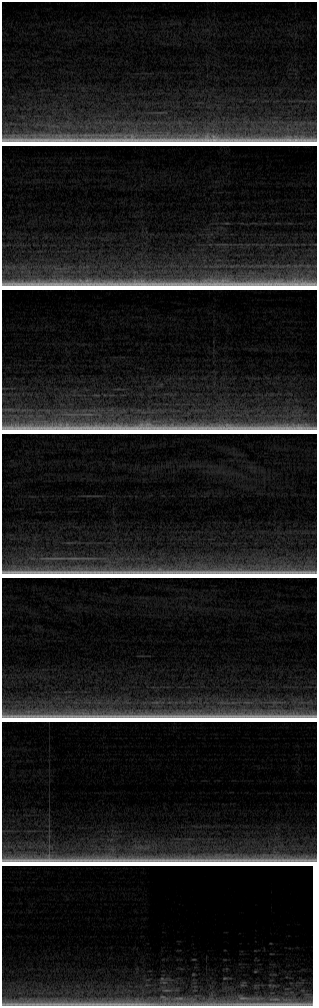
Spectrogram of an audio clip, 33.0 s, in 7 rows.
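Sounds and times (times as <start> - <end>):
train carriage rumble: 0.0 - 17.3.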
